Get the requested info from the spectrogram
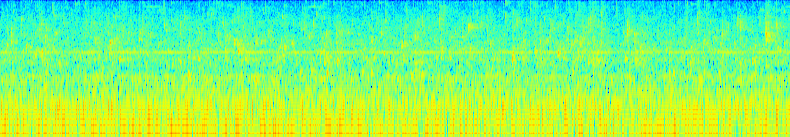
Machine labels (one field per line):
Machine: pump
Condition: normal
